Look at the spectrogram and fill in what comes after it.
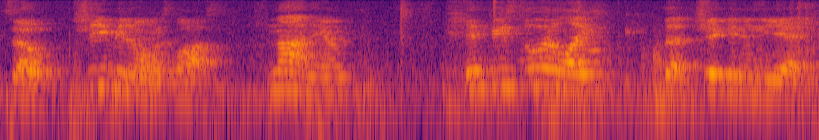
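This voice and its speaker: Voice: medium pitch, moderate pace, background noise, natural voice. A stage actor playing a folksy old sailor who sounds mock-philosophical in rustic dialect. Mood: sage. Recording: echoey hall, distant mic.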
